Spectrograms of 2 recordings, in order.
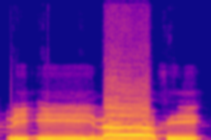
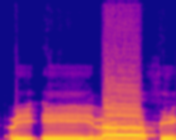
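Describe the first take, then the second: No difference in how they are said.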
